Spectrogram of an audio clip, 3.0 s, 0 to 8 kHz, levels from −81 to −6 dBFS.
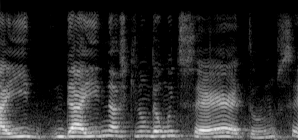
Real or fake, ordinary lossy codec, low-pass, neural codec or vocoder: real; none; 7.2 kHz; none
